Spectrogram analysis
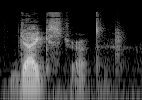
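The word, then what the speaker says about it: Dykstra: It's pronounced Dystra.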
